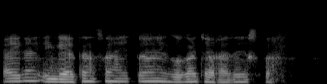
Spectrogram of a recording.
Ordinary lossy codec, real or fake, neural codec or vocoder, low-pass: Opus, 16 kbps; real; none; 5.4 kHz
